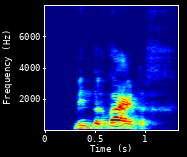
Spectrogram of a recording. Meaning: 1. inferior; low in quality 2. third-rate
- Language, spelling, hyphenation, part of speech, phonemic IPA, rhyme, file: Dutch, minderwaardig, min‧der‧waar‧dig, adjective, /ˌmɪn.dərˈʋaːr.dəx/, -aːrdəx, Nl-minderwaardig.ogg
